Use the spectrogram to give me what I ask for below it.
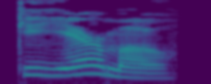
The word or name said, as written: gillermo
